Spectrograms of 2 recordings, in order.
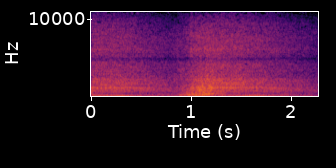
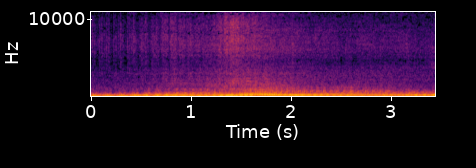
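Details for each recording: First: Auction vehicle started with a jump pack, running quietly; single clean rev blip rising and settling smoothly back to a quiet idle, no knocks or rattles; healthy engine revving. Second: Vehicle started with a jump: the engine revs and settles with a rough, blatting low exhaust note. An exhaust leak or something underneath is suspected, unconfirmed.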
